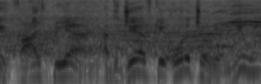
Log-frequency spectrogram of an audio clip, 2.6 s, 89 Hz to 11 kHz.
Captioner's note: wild applause and cheering for 22 seconds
